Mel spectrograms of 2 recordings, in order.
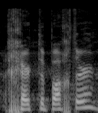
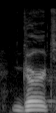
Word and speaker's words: Gert de Pagter: talk so uh let's jump into it i'm hector pachter that's the correct pronunciation gert is also fine online i'm known as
